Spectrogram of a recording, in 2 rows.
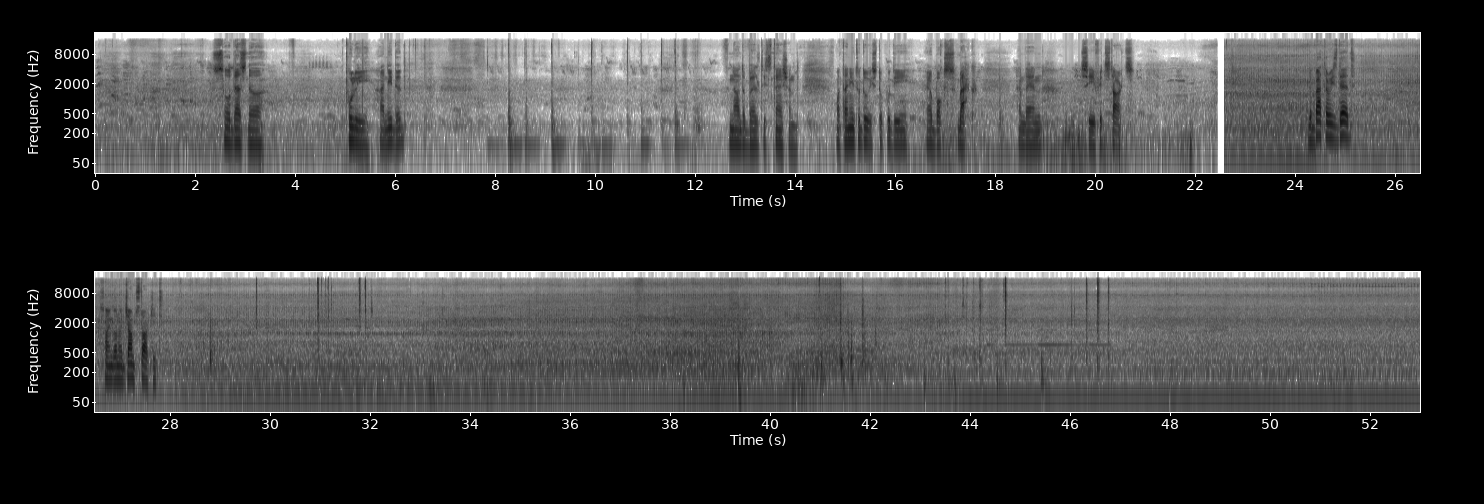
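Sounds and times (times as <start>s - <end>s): car engine idling: 22.6s - 53.0s
car door opening: 40.7s - 47.0s.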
